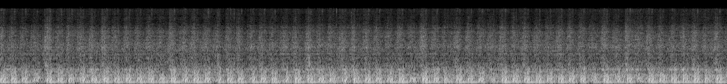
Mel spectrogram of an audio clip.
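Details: 1993 Kawasaki Vulcan EN500 bobber project, started after removing the reed/air suction valve and installing and synchronizing the carburetors; mixture not yet tuned. Steady loping twin-cylinder thump, about three beats a second, even between blips; carbs sound well balanced.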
